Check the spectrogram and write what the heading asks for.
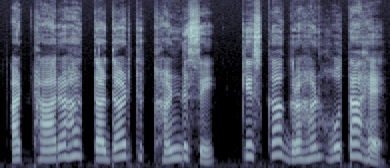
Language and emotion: Hindi, neutral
